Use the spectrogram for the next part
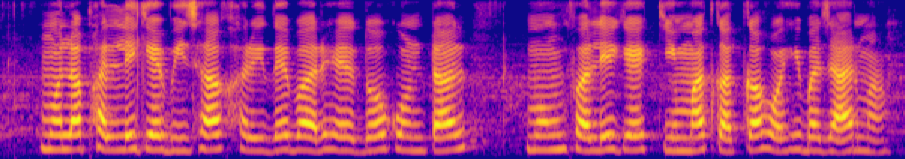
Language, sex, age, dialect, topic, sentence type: Chhattisgarhi, female, 18-24, Central, agriculture, question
